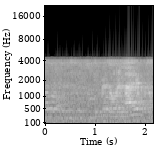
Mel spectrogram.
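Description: A young child's high, wordless voice, humming or babbling, louder in the second half, over the murmur of other voices.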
